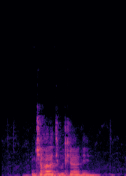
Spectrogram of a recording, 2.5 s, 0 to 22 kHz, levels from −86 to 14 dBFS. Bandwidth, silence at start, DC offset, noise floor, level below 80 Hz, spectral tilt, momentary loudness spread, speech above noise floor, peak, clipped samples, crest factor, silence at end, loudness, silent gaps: 7.8 kHz; 0.45 s; under 0.1%; -52 dBFS; -58 dBFS; -6 dB/octave; 15 LU; 32 dB; -4 dBFS; under 0.1%; 18 dB; 0.25 s; -21 LUFS; none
